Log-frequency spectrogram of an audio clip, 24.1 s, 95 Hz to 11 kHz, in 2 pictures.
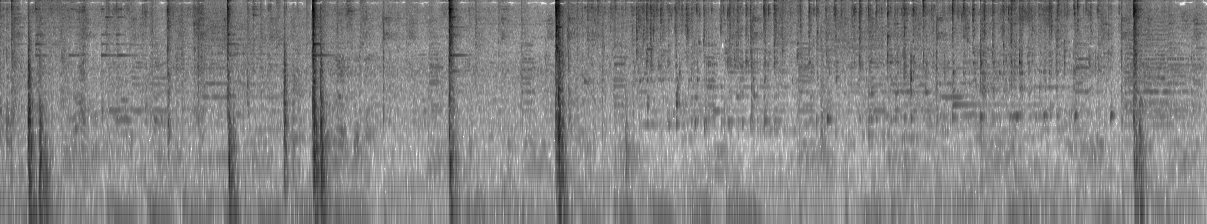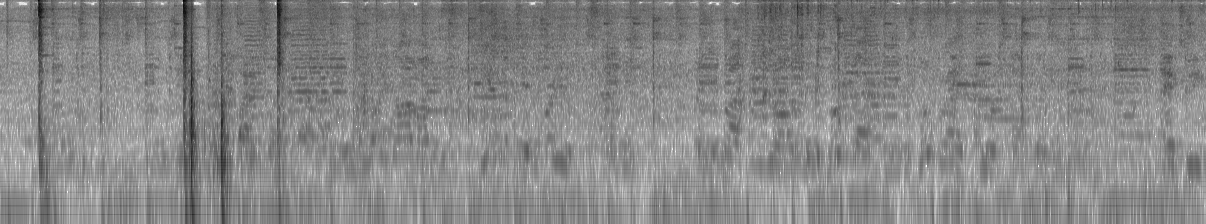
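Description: Machete chopping into green coconuts on a wooden board: sharp, separate chops, several in the first six seconds and another cluster around 11 to 15 seconds in, over background music.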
